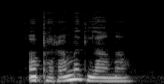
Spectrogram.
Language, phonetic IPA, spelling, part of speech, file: Polish, [ˈɔpɛra mɨˈdlãna], opera mydlana, noun, LL-Q809 (pol)-opera mydlana.wav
